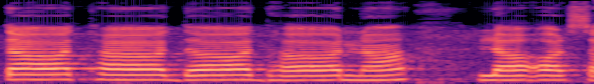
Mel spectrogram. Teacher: तो ये दंत्य व्यंजन है क्योंकि हमारी जीभ दांतों को छूती है।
